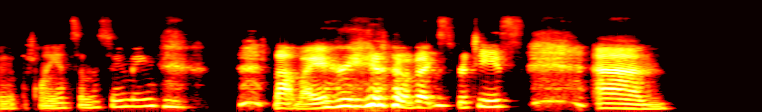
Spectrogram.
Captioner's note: laughter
